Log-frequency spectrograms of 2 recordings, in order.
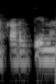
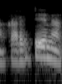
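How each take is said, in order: First: A soft unvoiced whisper, fading away; whispered disbelief. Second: Said in the usual way. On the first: A mother whispering, unable to believe her son's message. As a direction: breathe the question out, almost to herself.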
